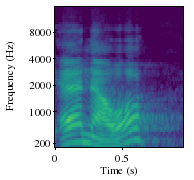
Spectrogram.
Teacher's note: I do not hear the consonant H, okay? So, it is silent, it is mute. So, I say an hour and not a hour, because many pupils think that this word begins, since it begins with a consonant, I have to put the indefinite article but it is not true.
